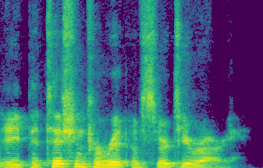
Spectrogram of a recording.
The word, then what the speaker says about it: certiorari: Well, I'm going to write a petition for writ of Sir Tirari or Kirari as I would say. C's were always pronounced as K's. They were never pronounced as S's in in Latin.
